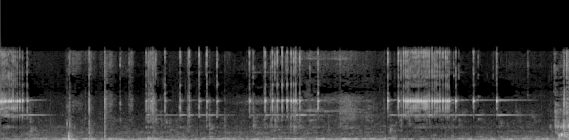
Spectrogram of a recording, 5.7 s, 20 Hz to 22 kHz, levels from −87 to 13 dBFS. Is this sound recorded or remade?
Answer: recorded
